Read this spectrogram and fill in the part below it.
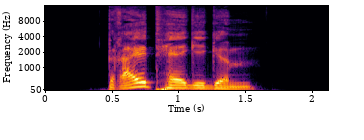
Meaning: strong dative masculine/neuter singular of dreitägig
- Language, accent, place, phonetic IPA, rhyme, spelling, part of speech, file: German, Germany, Berlin, [ˈdʁaɪ̯ˌtɛːɡɪɡəm], -aɪ̯tɛːɡɪɡəm, dreitägigem, adjective, De-dreitägigem.ogg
